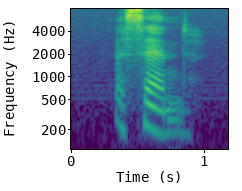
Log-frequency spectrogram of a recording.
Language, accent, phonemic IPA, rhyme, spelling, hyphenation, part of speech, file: English, US, /əˈsɛnd/, -ɛnd, ascend, as‧cend, verb, En-us-ascend.ogg
- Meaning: 1. To move upward, to fly, to soar 2. To slope in an upward direction 3. To go up 4. To succeed a ruler on (the throne) 5. To rise; to become higher, more noble, etc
